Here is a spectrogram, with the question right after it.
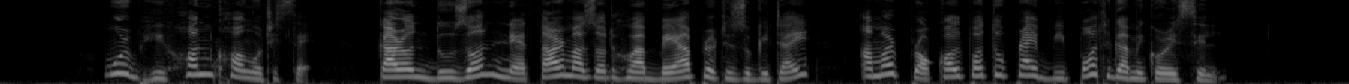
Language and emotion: Assamese, angry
